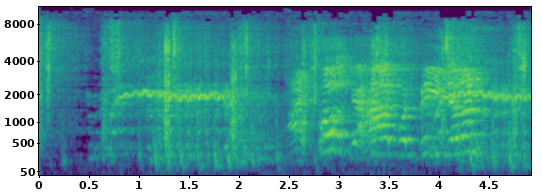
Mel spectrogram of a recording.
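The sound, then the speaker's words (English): In a radio western drama, a horse in a corral neighs and whinnies with loud, shrill, repeated cries over clattering hooves. “Martin's running into the corral. Yes, sir, I see him, Mr. Dillon. You're trapped, Martin. Now climb out of that corral.”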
